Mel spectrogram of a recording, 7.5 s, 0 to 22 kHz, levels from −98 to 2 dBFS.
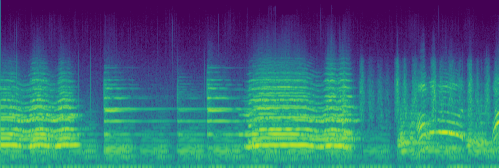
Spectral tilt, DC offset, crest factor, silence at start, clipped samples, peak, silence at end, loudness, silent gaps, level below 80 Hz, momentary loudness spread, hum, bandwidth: -5 dB/octave; under 0.1%; 12 dB; 0 s; under 0.1%; 0 dBFS; 0 s; -12 LUFS; none; -44 dBFS; 19 LU; 60 Hz at -50 dBFS; 6.6 kHz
